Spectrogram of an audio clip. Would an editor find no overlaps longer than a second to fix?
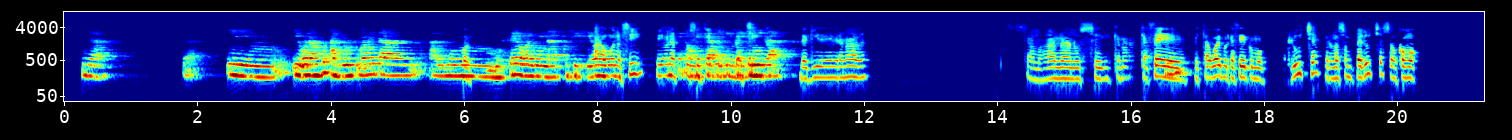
No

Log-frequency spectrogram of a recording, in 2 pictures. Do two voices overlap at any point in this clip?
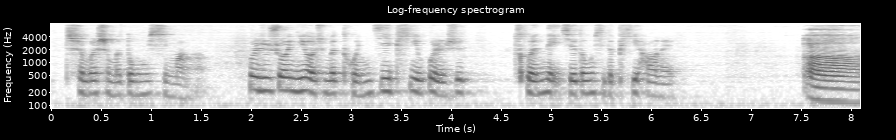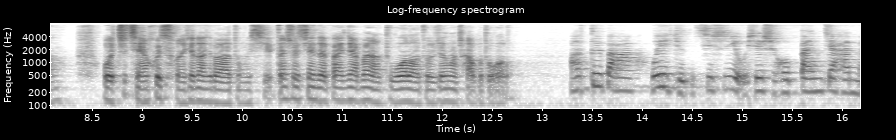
No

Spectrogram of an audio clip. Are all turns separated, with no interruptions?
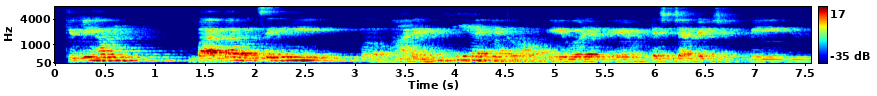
No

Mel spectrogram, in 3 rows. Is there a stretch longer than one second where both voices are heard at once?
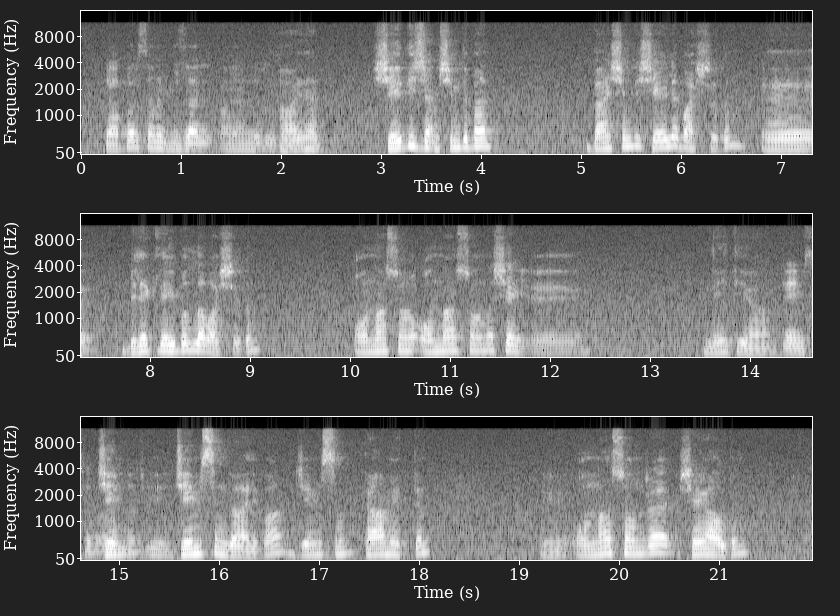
No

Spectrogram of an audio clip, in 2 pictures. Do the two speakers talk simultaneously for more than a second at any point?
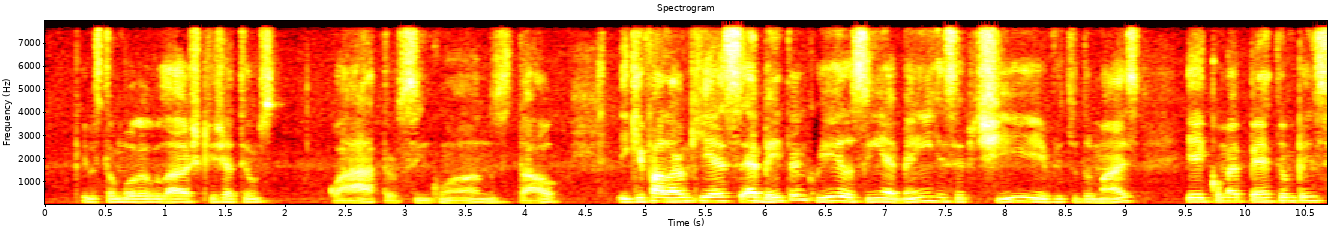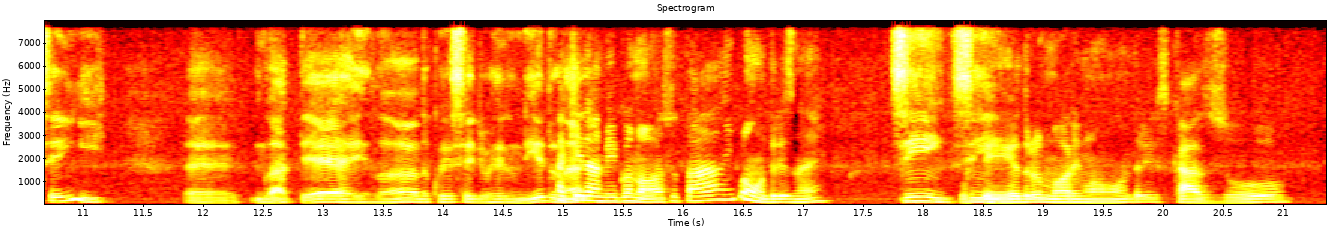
No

